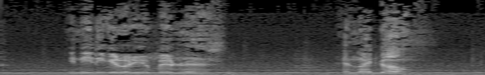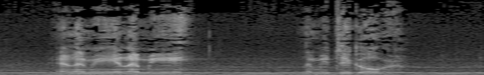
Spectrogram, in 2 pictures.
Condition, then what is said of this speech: Cerebral palsy. Okay? So please don't be confused by his manner.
